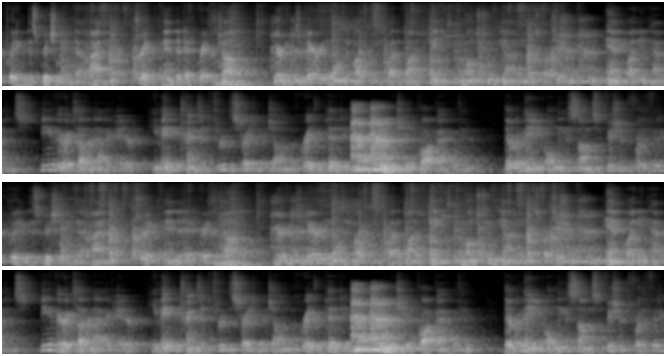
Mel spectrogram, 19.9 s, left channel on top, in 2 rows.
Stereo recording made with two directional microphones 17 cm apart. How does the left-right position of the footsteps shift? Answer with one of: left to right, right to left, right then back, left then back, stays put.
left then back.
